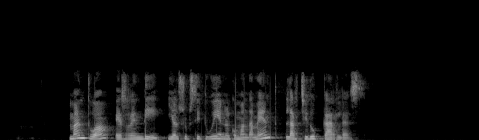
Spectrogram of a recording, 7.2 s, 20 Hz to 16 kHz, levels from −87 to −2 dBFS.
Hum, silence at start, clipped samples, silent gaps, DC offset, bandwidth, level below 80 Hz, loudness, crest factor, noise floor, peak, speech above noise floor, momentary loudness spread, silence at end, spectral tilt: none; 1.05 s; under 0.1%; none; under 0.1%; 8.2 kHz; -74 dBFS; -38 LUFS; 20 dB; under -90 dBFS; -20 dBFS; over 52 dB; 8 LU; 1.75 s; -4 dB/octave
